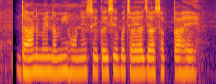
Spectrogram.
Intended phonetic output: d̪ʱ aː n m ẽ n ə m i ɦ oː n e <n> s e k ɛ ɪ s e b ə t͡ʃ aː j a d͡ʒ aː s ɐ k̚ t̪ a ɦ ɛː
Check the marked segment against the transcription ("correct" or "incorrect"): incorrect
